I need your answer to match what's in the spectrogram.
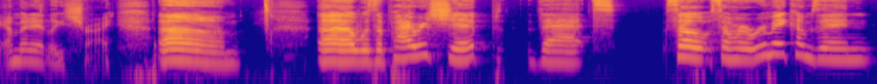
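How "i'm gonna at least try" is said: ordinary talk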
